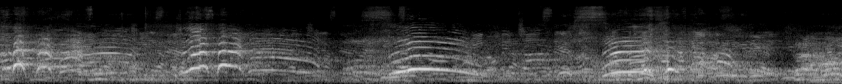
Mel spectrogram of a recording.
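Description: People's voices making rising-and-falling vocal sounds without clear words, the loudest a long arching cry about four seconds in.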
